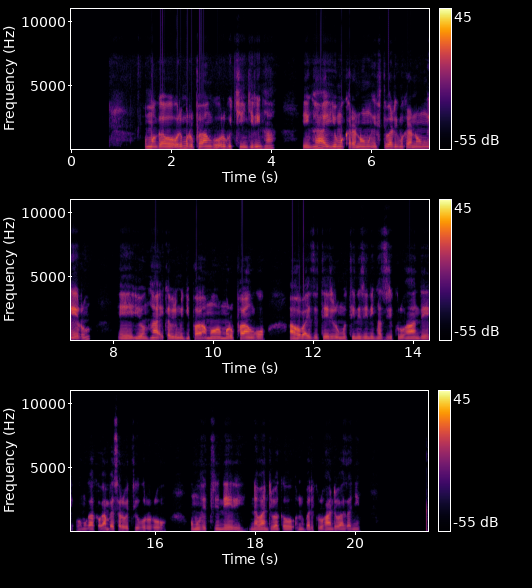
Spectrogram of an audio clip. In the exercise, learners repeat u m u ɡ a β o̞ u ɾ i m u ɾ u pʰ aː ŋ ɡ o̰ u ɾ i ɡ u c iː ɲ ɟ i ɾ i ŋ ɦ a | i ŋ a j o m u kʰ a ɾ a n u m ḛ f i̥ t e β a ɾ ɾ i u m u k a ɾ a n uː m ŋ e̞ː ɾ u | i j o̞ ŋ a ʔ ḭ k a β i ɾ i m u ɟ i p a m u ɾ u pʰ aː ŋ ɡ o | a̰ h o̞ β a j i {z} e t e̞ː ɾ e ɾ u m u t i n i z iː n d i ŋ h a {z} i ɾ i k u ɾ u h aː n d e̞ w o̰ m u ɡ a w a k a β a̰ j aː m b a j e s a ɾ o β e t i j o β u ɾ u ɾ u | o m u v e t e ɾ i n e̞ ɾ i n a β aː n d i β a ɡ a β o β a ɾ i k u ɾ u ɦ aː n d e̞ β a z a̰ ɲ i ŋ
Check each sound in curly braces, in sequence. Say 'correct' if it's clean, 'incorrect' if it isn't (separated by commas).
correct, correct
